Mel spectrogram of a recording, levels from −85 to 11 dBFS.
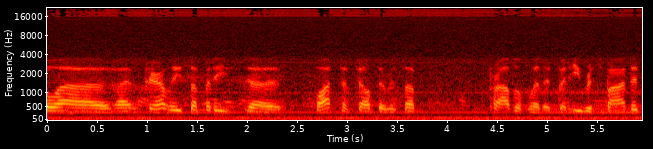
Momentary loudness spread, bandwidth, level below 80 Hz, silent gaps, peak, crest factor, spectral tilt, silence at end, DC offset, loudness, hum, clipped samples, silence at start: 8 LU; over 20 kHz; -52 dBFS; none; -14 dBFS; 16 dB; -5 dB/octave; 0 s; under 0.1%; -31 LUFS; 60 Hz at -55 dBFS; under 0.1%; 0 s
